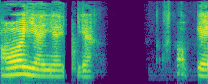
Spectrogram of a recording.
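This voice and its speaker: With a plain, everyday voice, a woman speaks at medium pitch and a fairly slow pace in a dry, close sound with no echo. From South Sulawesi, Bone. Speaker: live show host. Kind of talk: casual interview. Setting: Instagram live stream.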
